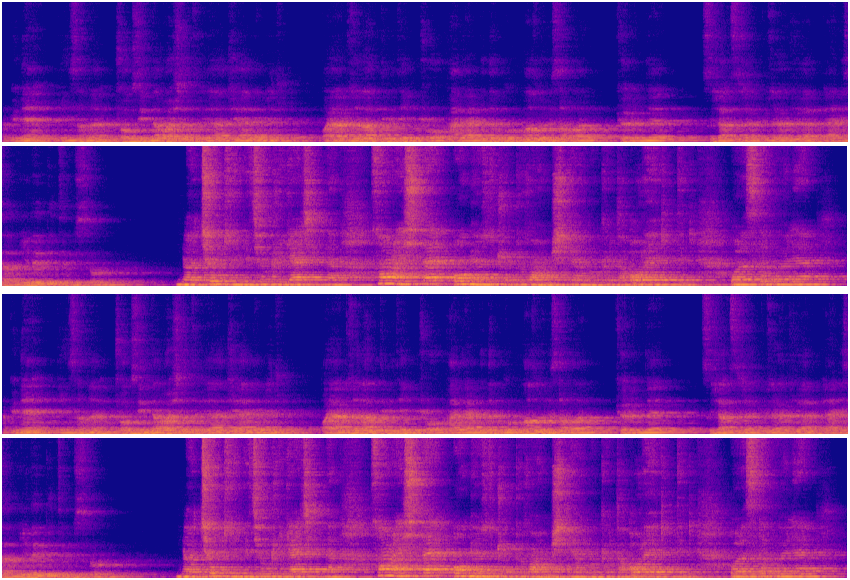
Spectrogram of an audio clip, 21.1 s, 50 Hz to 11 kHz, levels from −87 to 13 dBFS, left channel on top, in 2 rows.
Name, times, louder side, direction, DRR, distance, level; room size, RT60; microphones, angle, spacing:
voice 1, 0.1-3.6 4.0-7.4 7.7-8.3 8.8-11.9, right 1 dB, 75° right, -7 dB, 0.8 m, -21 dB
voice 2, 12.7-20.9, left 1 dB, 15° right, -9 dB, 0.5 m, -18 dB
2.4 x 2.1 x 2.7 m, 2.1 s
head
